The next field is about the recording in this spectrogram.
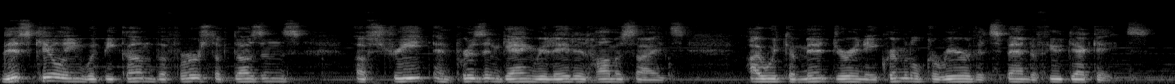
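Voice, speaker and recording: Man's fairly slow delivery at medium pitch, fairly even in intonation, with noticeable background noise. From East Los Angeles, US. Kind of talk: testimony.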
